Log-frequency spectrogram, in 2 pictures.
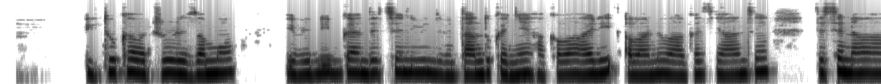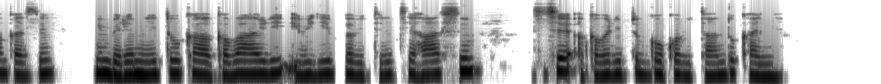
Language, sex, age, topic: Kinyarwanda, female, 18-24, finance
